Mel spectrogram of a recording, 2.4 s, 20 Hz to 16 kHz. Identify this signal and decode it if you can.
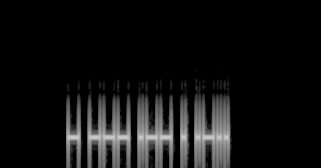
Morse code, heard as a keyed tone, about 44 wpm, 700 Hz. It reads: TOWEL
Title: Top 1501-1750 Words 45wpm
